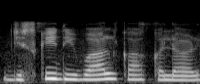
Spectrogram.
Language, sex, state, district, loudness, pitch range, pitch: Hindi, female, Bihar, Patna, -15 LUFS, 210-240 Hz, 225 Hz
